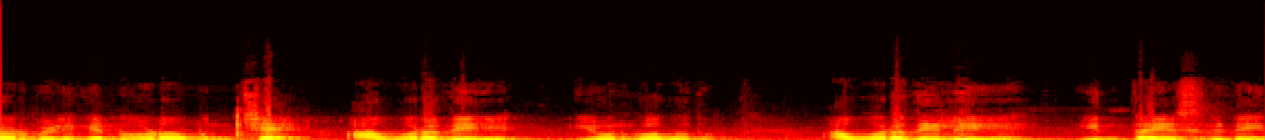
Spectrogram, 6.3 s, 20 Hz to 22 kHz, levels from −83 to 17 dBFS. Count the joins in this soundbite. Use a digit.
1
